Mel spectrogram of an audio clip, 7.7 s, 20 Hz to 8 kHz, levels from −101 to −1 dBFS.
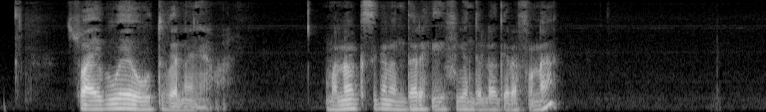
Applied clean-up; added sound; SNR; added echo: none; none; none; none.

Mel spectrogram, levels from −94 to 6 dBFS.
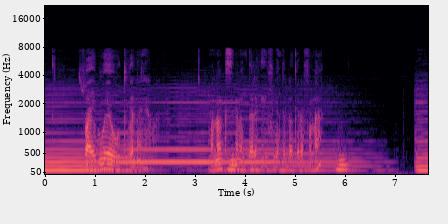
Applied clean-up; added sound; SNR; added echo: none; Bowed string instrument + Brass instrument; -2 dB; none.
